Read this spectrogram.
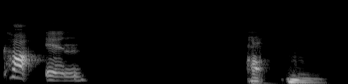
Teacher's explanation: then a vow and the N where the vow gets dropped where the vowels getting dropped here and that t becomes more of a glottal stop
